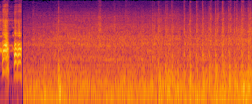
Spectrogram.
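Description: A man's brief loud laughing shout at the very start, then a steady low vehicle engine hum with faint ticks through it.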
